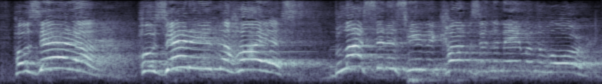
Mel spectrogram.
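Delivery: loud, high, joyful jubilant shout.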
